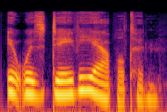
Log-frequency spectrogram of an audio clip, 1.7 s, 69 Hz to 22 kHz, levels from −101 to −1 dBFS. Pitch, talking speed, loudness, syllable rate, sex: 165 Hz, 145 wpm, -14 LUFS, 4.6 syllables/s, female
